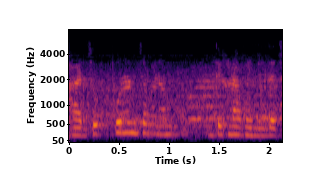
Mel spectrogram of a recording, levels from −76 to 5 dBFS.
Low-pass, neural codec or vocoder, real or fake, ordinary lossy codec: 7.2 kHz; vocoder, 44.1 kHz, 128 mel bands every 512 samples, BigVGAN v2; fake; MP3, 24 kbps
